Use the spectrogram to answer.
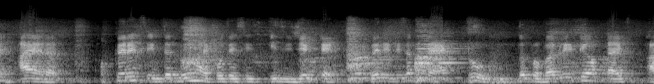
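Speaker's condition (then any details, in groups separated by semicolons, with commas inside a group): No condition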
